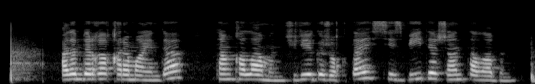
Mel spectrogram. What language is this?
Kazakh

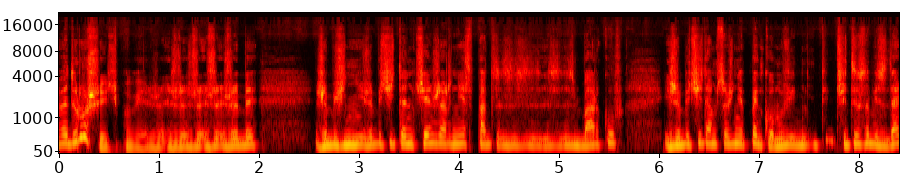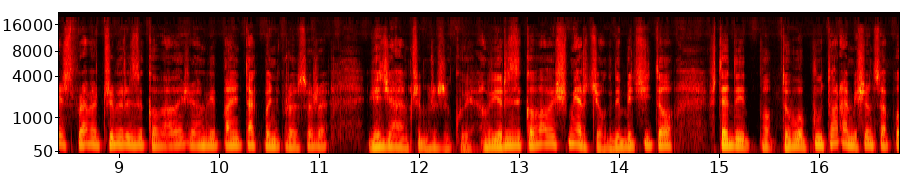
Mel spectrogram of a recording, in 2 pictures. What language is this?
Polish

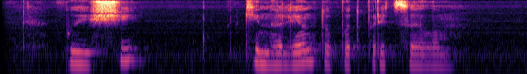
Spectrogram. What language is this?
Russian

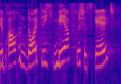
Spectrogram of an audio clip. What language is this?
German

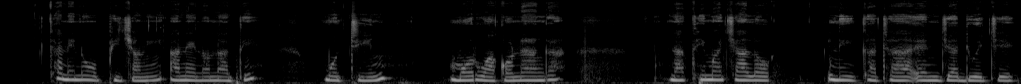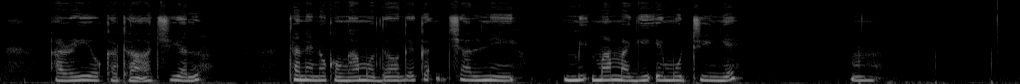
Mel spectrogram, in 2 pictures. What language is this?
Luo (Kenya and Tanzania)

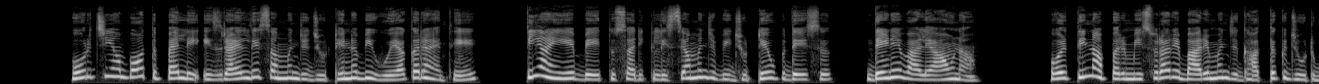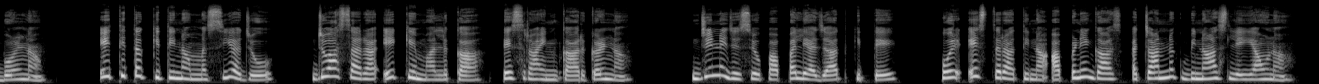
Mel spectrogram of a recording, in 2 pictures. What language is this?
Mandeali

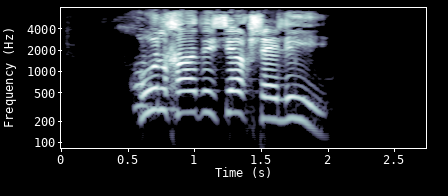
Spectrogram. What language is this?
Yidgha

